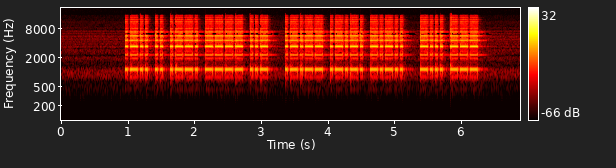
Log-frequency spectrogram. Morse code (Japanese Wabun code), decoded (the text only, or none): ガツコウ テンキ ハレ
